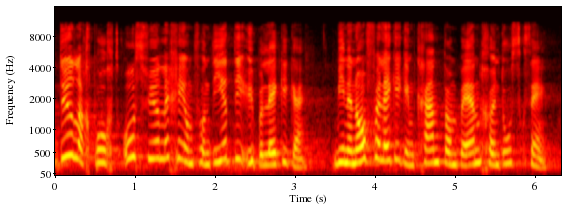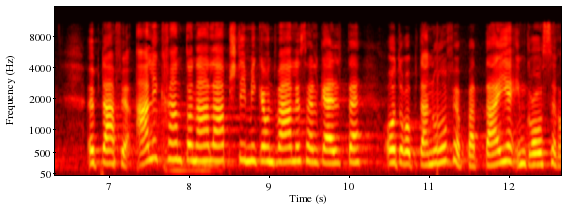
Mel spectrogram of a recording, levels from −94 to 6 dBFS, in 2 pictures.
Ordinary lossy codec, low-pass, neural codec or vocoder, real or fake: none; 10.8 kHz; none; real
